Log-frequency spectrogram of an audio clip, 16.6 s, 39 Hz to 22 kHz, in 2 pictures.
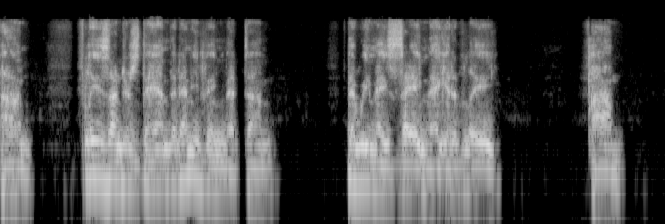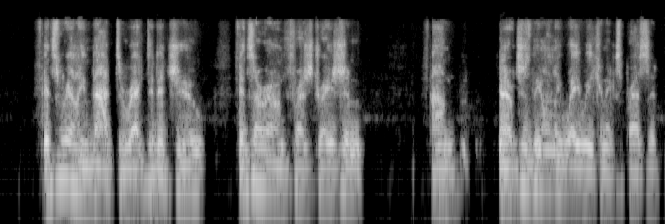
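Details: Adult man, total laryngectomy February 2019 for stage four squamous cell carcinoma; tracheoesophageal puncture with voice prosthesis about seven months later; words took about 30 days, speech about three months; tracheoesophageal speech after total laryngectomy.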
